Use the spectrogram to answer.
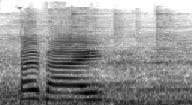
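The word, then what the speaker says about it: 拜拜: It sounds like the English bye-bye. But be careful to start with the first tone, bye, followed by another one in the third tone, bye, bye bye.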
